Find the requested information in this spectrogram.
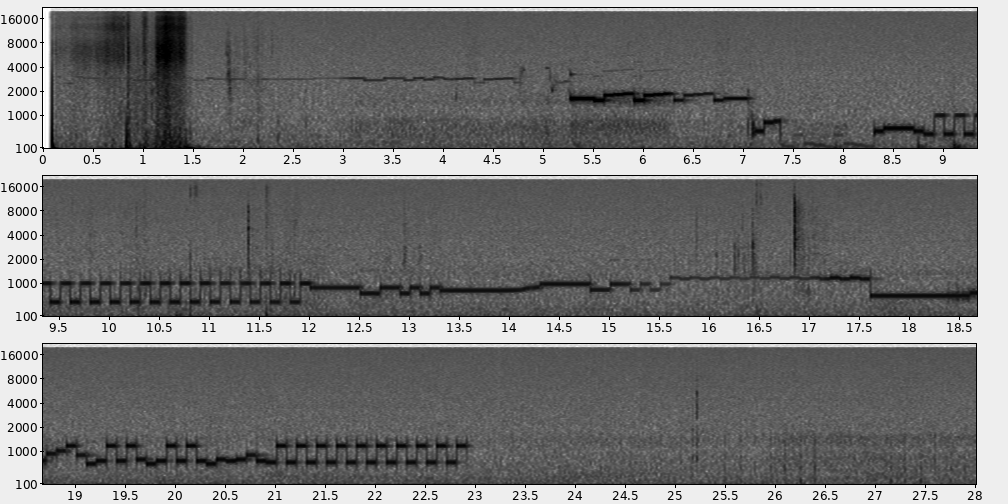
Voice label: message, 11409KHZ USB, number stations; dash number stations recordings; recordings from other places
